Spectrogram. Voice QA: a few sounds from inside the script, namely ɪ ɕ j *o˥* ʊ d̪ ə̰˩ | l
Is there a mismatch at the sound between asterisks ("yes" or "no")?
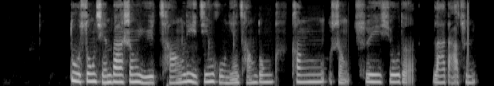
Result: no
